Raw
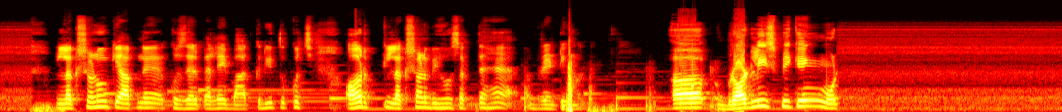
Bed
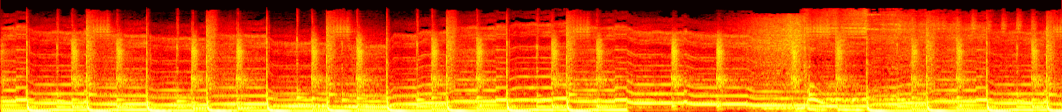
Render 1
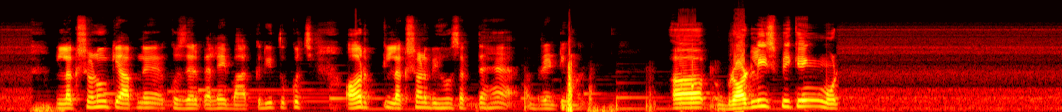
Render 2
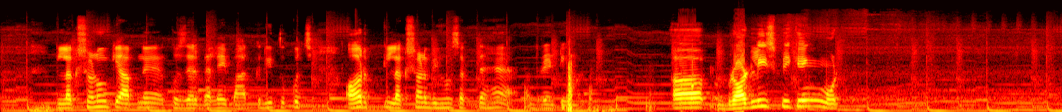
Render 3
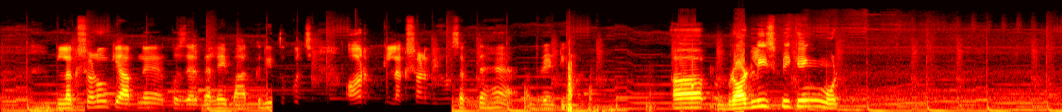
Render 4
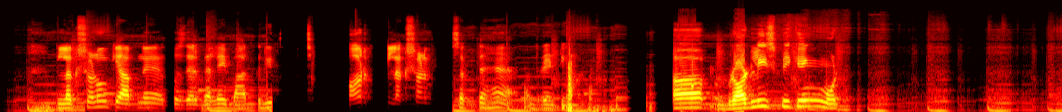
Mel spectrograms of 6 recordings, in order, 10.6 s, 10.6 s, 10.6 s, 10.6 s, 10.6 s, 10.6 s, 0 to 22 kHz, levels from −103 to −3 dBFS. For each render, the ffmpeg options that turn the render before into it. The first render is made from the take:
-af "volume=-11.5dB"
-filter_complex "[1:a]volume=-30.5dB[a];[0:a][a]amix=inputs=2:normalize=0"
-filter_complex "[0:a]asettb=1/sr,asplit=3[a][b][c];[a]atrim=end=0.844[d];[b]atrim=start=0.84:end=2.01,asetpts=PTS-STARTPTS,afade=t=in:d=0.004:c=qsin,afade=t=out:st=1.166:d=0.004:c=qsin,highpass=440[e];[c]atrim=start=2.006[f];[d][e]acrossfade=d=0.004:c1=hsin:c2=qsin[g];[g][f]acrossfade=d=0.004:c1=qsin:c2=hsin,asettb=1/sr,asplit=3[h][i][j];[h]atrim=end=2.714[k];[i]atrim=start=2.71:end=4.52,asetpts=PTS-STARTPTS,afade=t=in:d=0.004:c=qsin,afade=t=out:st=1.806:d=0.004:c=qsin,highpass=f=1.2k:w=0.5412,highpass=f=1.2k:w=1.3066[l];[j]atrim=start=4.516[m];[k][l]acrossfade=d=0.004:c1=hsin:c2=qsin[n];[n][m]acrossfade=d=0.004:c1=qsin:c2=hsin,asettb=1/sr,asplit=3[o][p][q];[o]atrim=end=5.594[r];[p]atrim=start=5.59:end=7.14,asetpts=PTS-STARTPTS,afade=t=in:d=0.004:c=qsin,afade=t=out:st=1.546:d=0.004:c=qsin,equalizer=f=380:w=4:g=-14[s];[q]atrim=start=7.136[t];[r][s]acrossfade=d=0.004:c1=hsin:c2=qsin[u];[u][t]acrossfade=d=0.004:c1=qsin:c2=hsin"
-af "bandreject=f=4.7k:w=8.1,agate=range=-49dB:threshold=-43dB:ratio=16:detection=peak"

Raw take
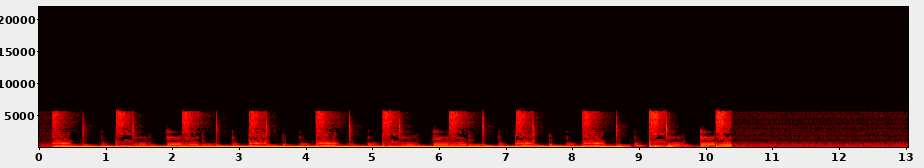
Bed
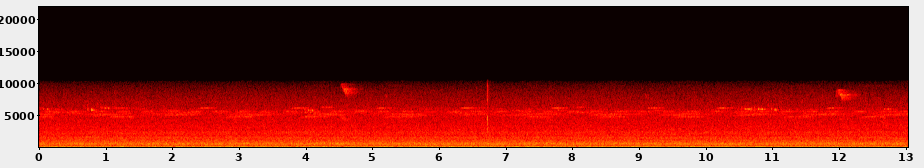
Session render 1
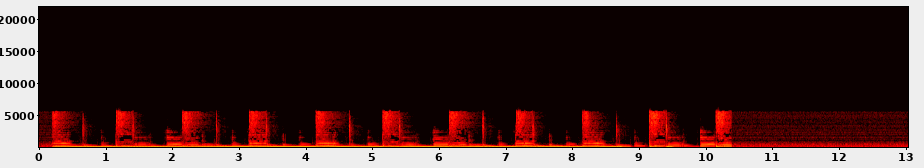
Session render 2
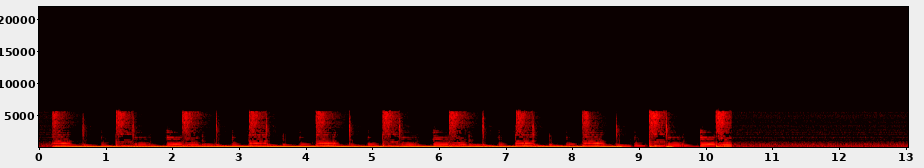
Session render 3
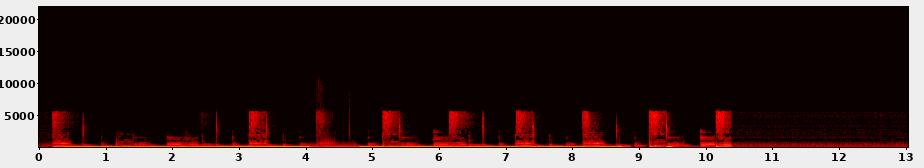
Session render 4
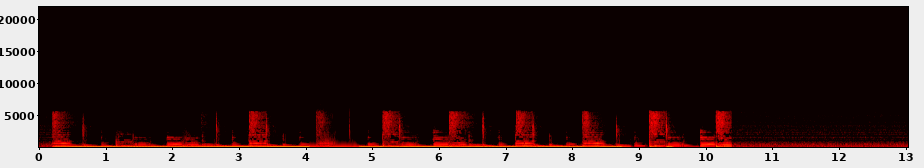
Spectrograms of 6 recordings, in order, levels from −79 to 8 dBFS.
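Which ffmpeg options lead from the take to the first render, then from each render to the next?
-filter_complex "[0:a]asettb=1/sr,asplit=3[a][b][c];[a]atrim=end=8.254[d];[b]atrim=start=8.25:end=8.84,asetpts=PTS-STARTPTS,afade=t=in:d=0.004:c=qsin,afade=t=out:st=0.586:d=0.004:c=qsin,lowpass=3.2k[e];[c]atrim=start=8.836[f];[d][e]acrossfade=d=0.004:c1=hsin:c2=qsin[g];[g][f]acrossfade=d=0.004:c1=qsin:c2=hsin"
-af "volume=-6.5dB"
-filter_complex "[0:a]asettb=1/sr,asplit=3[a][b][c];[a]atrim=end=0.974[d];[b]atrim=start=0.97:end=2.44,asetpts=PTS-STARTPTS,afade=t=in:d=0.004:c=qsin,afade=t=out:st=1.466:d=0.004:c=qsin,lowpass=f=1.5k:w=0.5412,lowpass=f=1.5k:w=1.3066[e];[c]atrim=start=2.436[f];[d][e]acrossfade=d=0.004:c1=hsin:c2=qsin[g];[g][f]acrossfade=d=0.004:c1=qsin:c2=hsin,asettb=1/sr,asplit=3[h][i][j];[h]atrim=end=4.064[k];[i]atrim=start=4.06:end=4.81,asetpts=PTS-STARTPTS,afade=t=in:d=0.004:c=qsin,afade=t=out:st=0.746:d=0.004:c=qsin,aeval=exprs='(tanh(126*val(0)+0.65)-tanh(0.65))/126':c=same[l];[j]atrim=start=4.806[m];[k][l]acrossfade=d=0.004:c1=hsin:c2=qsin[n];[n][m]acrossfade=d=0.004:c1=qsin:c2=hsin"
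-af "lowpass=4.3k"

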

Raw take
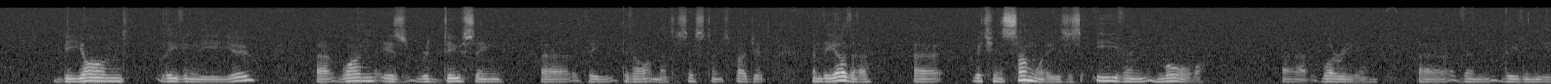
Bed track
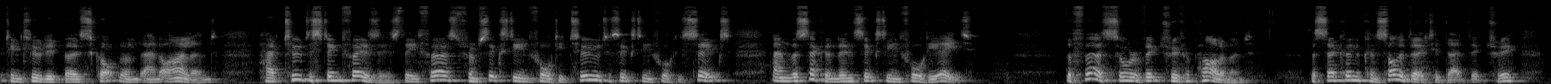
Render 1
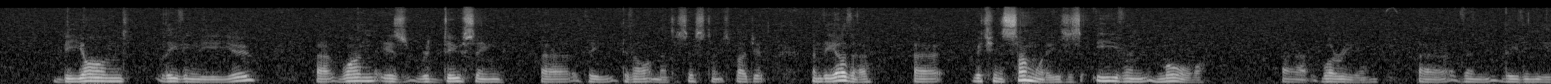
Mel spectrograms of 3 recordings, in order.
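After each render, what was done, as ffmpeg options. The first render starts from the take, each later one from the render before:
-af "afftdn=nr=9:nf=-38"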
